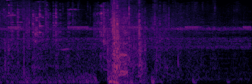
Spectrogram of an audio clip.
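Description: A heavy wooden door thumps open.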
